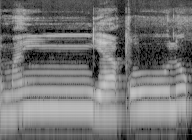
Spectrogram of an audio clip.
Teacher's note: نون ساکنہ کے بعد یا آیا ہے تو ادھر ہم ادغام مال غنہ کریں گے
